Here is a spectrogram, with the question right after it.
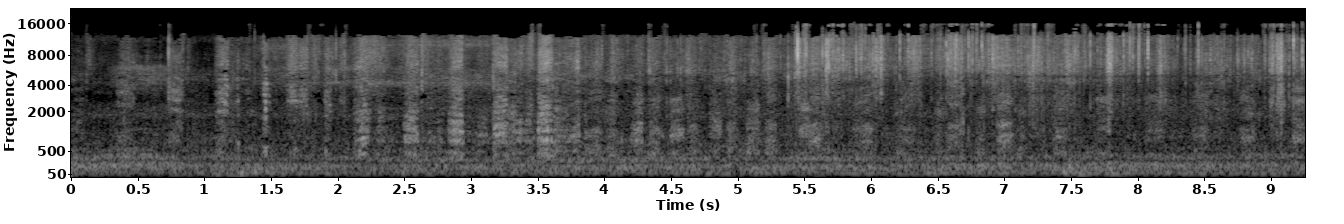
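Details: Free-roaming Rottweilers Samson, aged two, and Vader, aged one, out in the neighbourhood at night; close, quick panting over a low rumble of background noise.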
